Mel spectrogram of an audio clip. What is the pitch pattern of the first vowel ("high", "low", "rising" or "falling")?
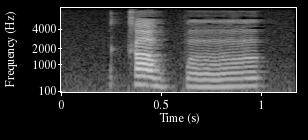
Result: falling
